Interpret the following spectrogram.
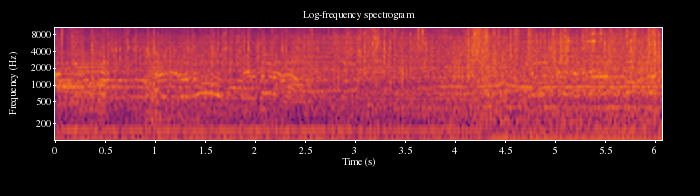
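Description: Voices calling out in short, rising and falling phrases over a steady low hum and drone. The hum grows louder about four seconds in.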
